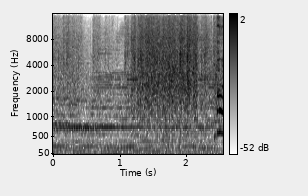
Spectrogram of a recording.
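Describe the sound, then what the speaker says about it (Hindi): Diwali firecrackers burst in a movie scene, a dense crackling fusillade of sharp pops rolling continuously at a loud, steady level. "तो फिर पटाखे क्यों फोड़ रहे हैं?"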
